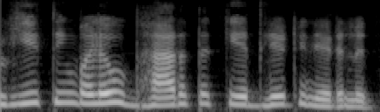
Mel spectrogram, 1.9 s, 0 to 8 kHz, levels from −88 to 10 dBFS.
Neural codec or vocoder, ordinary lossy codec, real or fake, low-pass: codec, 16 kHz, 1 kbps, FunCodec, trained on LibriTTS, 50 frames a second; none; fake; none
